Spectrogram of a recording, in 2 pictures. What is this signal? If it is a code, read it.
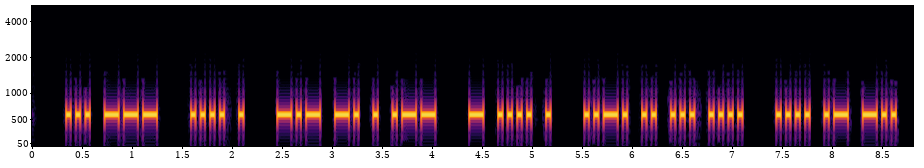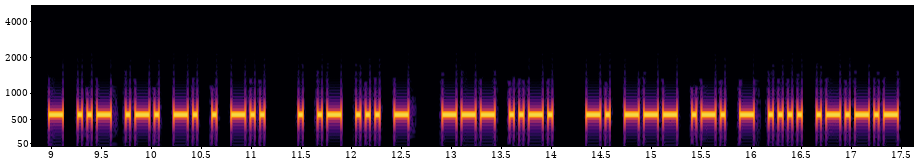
Morse code, heard as a keyed tone, about 25 wpm, 600 Hz. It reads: SO HE KNEW THE FISH HAD TURNED EAST OF NORTH.
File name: the old man and the sea part 1 25wpm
